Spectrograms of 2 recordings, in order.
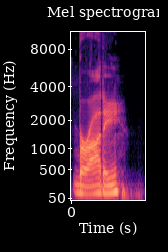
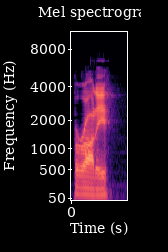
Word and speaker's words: Baratie: Baratie, whatever, however it's pronounced. – Baratie. – Baratie. – Mm-hmm. That's how I've always heard it pronounced. Baratie.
